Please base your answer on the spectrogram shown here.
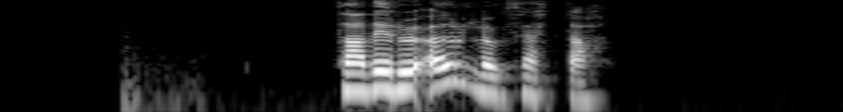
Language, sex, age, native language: Icelandic, female, 50-59, Icelandic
